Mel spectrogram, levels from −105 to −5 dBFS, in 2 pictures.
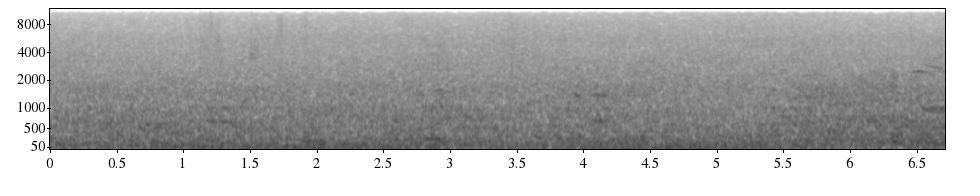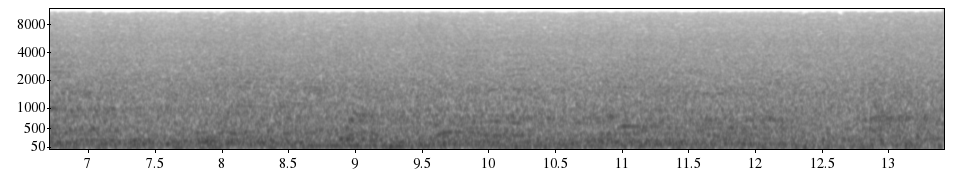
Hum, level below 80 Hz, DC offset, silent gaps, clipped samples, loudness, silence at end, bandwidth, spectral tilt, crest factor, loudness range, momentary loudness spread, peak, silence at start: none; -46 dBFS; under 0.1%; none; under 0.1%; -37 LUFS; 0 s; 11.5 kHz; -5.5 dB/octave; 14 dB; 1 LU; 2 LU; -22 dBFS; 0 s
